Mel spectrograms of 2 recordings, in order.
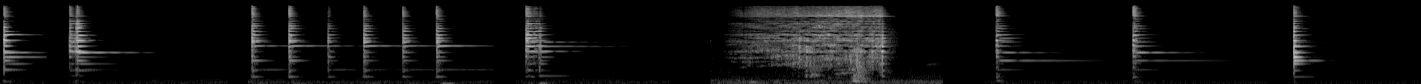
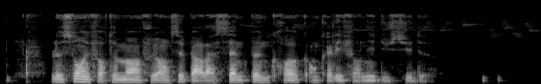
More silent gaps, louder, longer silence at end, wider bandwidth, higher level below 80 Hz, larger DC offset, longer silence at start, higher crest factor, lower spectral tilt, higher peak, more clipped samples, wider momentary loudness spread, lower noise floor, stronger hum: first, 0.49-0.54 s, 2.37-2.46 s, 6.83-6.96 s, 7.02-7.06 s, 9.46-9.73 s, 12.76-12.83 s vs none; first, -21 LUFS vs -24 LUFS; about the same, 1.15 s vs 1.1 s; first, 16.5 kHz vs 11.5 kHz; second, -66 dBFS vs -56 dBFS; neither; about the same, 0.05 s vs 0.05 s; first, 28 dB vs 20 dB; second, 3 dB/octave vs -5.5 dB/octave; first, 0 dBFS vs -4 dBFS; neither; first, 18 LU vs 13 LU; first, -79 dBFS vs -53 dBFS; neither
